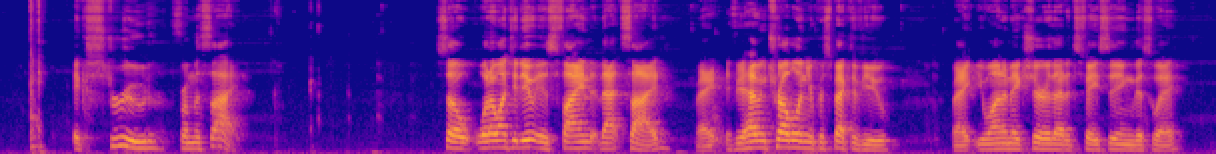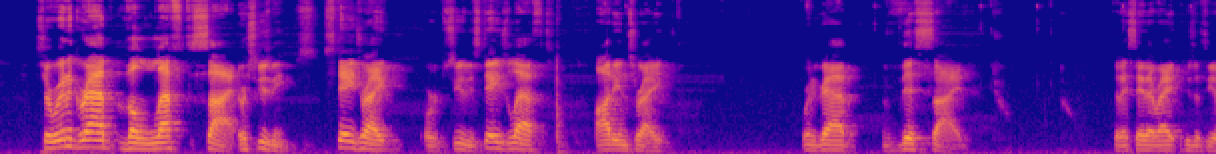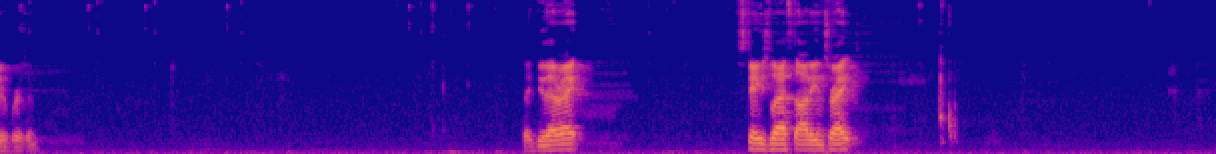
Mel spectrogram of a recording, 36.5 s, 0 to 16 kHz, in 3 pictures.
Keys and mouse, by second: 0.3 space, 3.1 1, 7.7 w.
